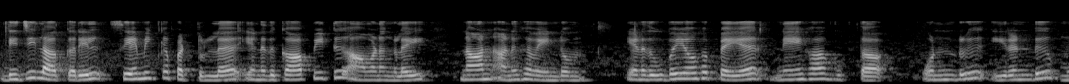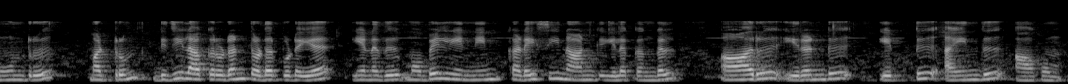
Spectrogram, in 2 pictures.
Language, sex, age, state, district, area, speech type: Tamil, female, 30-45, Tamil Nadu, Thoothukudi, rural, read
